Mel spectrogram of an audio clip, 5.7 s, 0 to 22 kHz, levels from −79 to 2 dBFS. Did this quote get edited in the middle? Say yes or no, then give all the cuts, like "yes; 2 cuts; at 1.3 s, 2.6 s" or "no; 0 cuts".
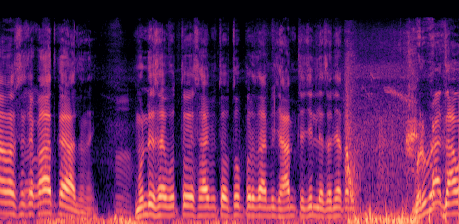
yes; 1 cut; at 4.4 s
